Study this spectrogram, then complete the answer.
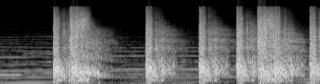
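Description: Rifle gunshots at a shooting lesson: four loud, sharp reports close by, each followed by a short ringing decay, spaced unevenly about half a second to a second apart, with no talk during the shots.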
